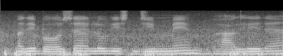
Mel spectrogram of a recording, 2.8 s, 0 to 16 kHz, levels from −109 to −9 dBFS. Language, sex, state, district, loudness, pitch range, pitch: Hindi, female, Bihar, Bhagalpur, -22 LUFS, 150-165 Hz, 160 Hz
